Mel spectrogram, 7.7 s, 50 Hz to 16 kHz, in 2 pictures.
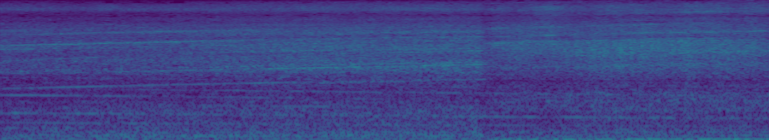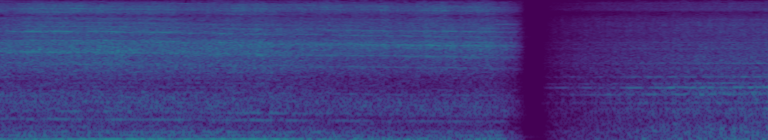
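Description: Jet fighter engines roar at takeoff in the Ace Combat 7 video game, a loud steady broadband rush that swells midway, cuts out abruptly for a moment, then resumes.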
